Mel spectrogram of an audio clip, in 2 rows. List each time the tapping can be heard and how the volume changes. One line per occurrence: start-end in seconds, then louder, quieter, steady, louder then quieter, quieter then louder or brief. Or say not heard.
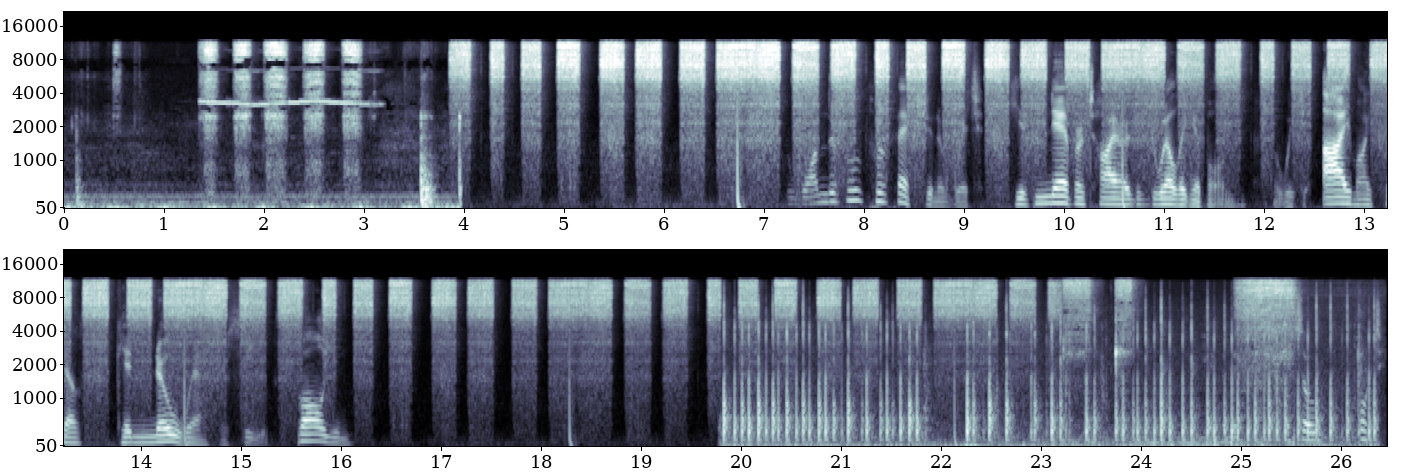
19.8-26.4 steady.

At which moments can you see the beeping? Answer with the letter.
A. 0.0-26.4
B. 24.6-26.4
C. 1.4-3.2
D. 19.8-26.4
C.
